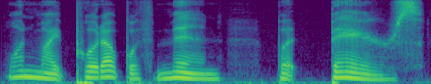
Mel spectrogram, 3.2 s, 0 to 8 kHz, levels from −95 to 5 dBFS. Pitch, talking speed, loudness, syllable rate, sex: 145 Hz, 150 wpm, -18 LUFS, 3.5 syllables/s, female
